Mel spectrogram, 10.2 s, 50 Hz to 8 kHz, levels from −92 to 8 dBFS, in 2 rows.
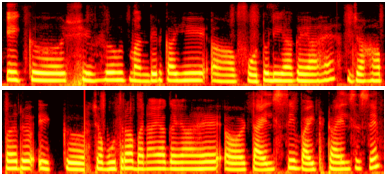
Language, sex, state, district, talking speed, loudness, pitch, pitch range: Hindi, female, Jharkhand, Jamtara, 135 wpm, -12 LUFS, 245 Hz, 235-260 Hz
